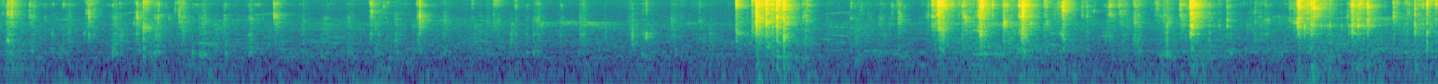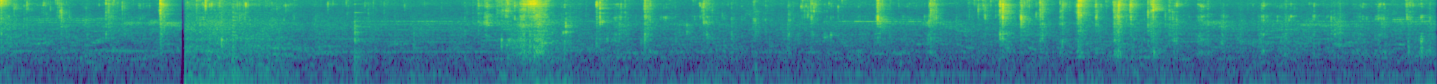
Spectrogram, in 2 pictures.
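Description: Close-miked eating: crunchy bites and chewing of cucumber and crisp food, in several bursts with quiet pauses between them.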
